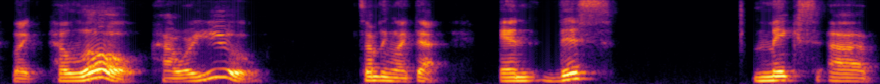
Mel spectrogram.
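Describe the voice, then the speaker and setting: A man presenting at a teachers' conference in a mid-pitched voice. He explains carefully and unhurriedly, pausing on "uh" and restarting phrases as he walks through his examples. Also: breathy edge. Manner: measured, explanatory, with frequent "uh" fillers.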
